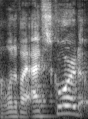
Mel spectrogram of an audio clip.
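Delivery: ordinary delivery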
